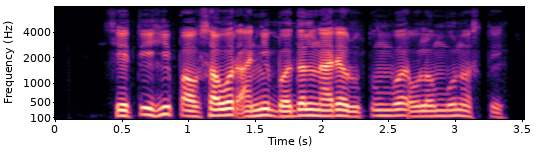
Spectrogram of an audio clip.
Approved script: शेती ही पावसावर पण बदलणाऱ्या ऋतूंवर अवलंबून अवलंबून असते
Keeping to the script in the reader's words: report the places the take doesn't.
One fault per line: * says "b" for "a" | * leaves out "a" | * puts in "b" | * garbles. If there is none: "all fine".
* says "आणि" for "पण"
* leaves out "अवलंबून"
